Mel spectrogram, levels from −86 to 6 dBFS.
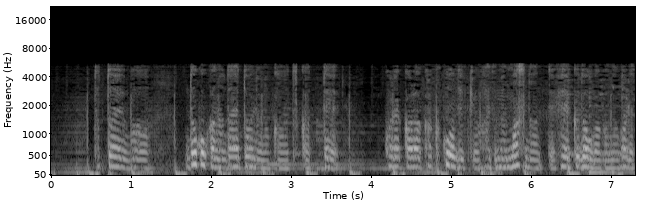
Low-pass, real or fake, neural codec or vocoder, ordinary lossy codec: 5.4 kHz; fake; vocoder, 24 kHz, 100 mel bands, Vocos; none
